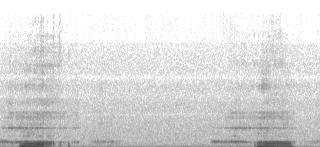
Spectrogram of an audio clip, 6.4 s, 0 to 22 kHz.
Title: Snoring 11221963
